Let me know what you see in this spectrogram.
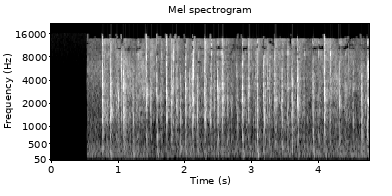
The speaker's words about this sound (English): That's a it's a keyboard sound, by the way.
